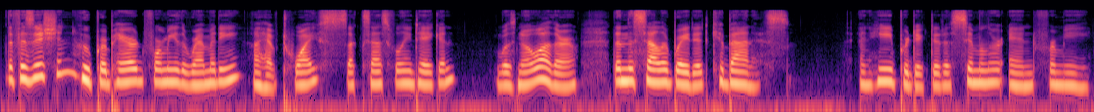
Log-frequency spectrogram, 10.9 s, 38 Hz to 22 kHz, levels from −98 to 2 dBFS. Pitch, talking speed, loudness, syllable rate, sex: 205 Hz, 155 wpm, -19 LUFS, 5.3 syllables/s, female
